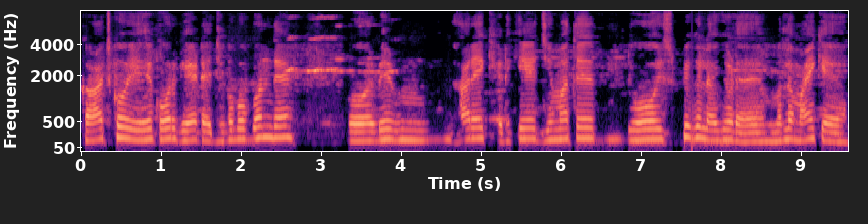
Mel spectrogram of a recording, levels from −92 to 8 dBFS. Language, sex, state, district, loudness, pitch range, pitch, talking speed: Marwari, male, Rajasthan, Nagaur, -18 LUFS, 155-185 Hz, 170 Hz, 155 wpm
